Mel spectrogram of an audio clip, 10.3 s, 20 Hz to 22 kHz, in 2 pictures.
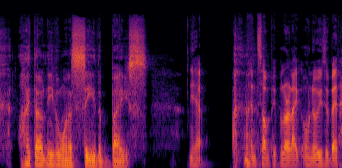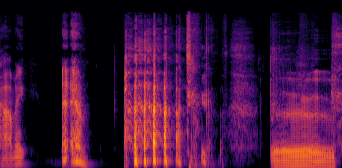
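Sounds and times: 
speech: 0:00.3 - 0:02.2, 0:02.8 - 0:06.5, 0:07.1 - 0:10.2
rasping breath: 0:02.3 - 0:02.8, 0:08.5 - 0:09.9
laughter: 0:03.5 - 0:04.0, 0:07.0 - 0:08.5, 0:09.2 - 0:10.2
person clearing throat: 0:06.1 - 0:06.5, 0:09.2 - 0:10.2
brief vocal sound: 0:09.2 - 0:10.1.

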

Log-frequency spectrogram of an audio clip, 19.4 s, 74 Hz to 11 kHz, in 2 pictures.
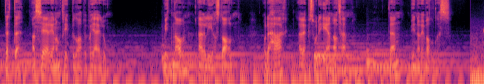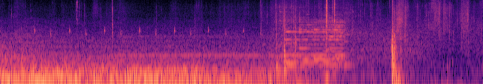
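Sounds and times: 
speech: 0:00.1 - 0:02.3, 0:03.2 - 0:07.2, 0:07.8 - 0:09.1
sharp thump: 0:09.4 - 0:12.6
vehicle's rising engine whine: 0:09.4 - 0:18.0
traffic rushing past on the E16 highway beside a small farm in Bagn: 0:09.4 - 0:18.1.

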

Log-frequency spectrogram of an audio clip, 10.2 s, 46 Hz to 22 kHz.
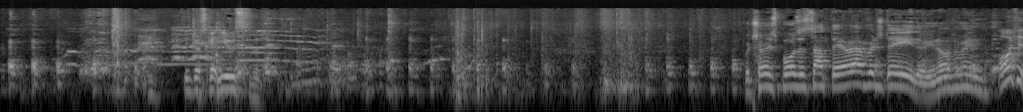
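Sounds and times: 
hens clucking: 0:00.0 - 0:07.6
rooster calling: 0:00.6 - 0:03.4
speech: 0:01.8 - 0:02.8, 0:07.5 - 0:10.2.

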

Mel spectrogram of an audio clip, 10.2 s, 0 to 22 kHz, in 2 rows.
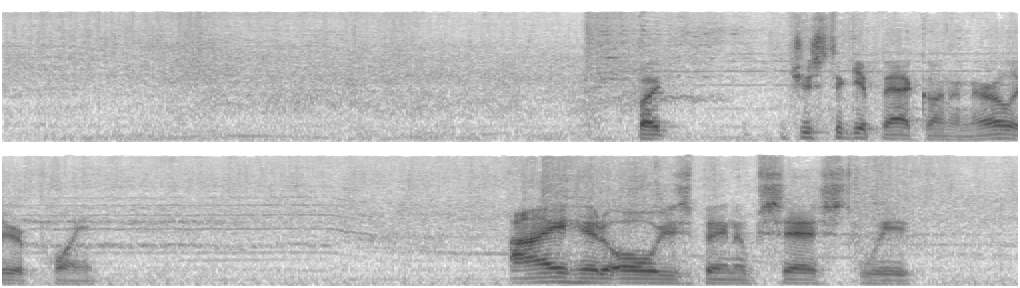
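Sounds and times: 
car engine revving: 0:00.0 - 0:10.1
speech: 0:03.2 - 0:05.7, 0:07.6 - 0:09.8.

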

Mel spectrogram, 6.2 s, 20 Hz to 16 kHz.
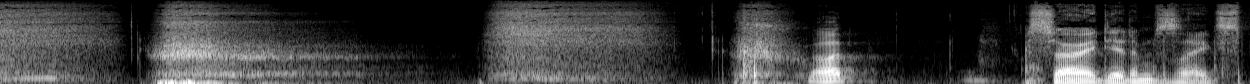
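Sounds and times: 
person breathing in through nose and out through mouth: 0:00.0 - 0:04.0
speech: 0:04.0 - 0:06.2.

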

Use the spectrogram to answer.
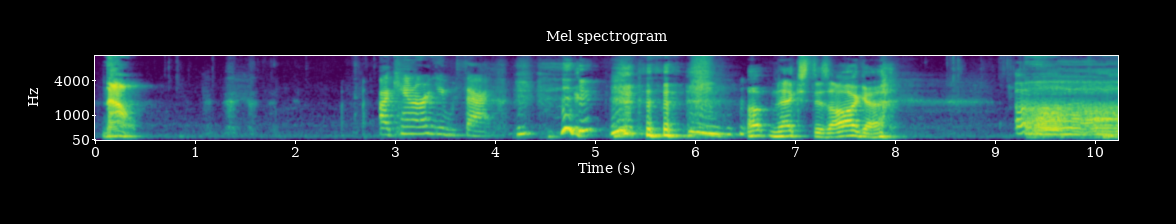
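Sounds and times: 
speech: 0:02.9 - 0:08.1
person groaning during a fantasy role-playing game: 0:09.2 - 0:10.2.

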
